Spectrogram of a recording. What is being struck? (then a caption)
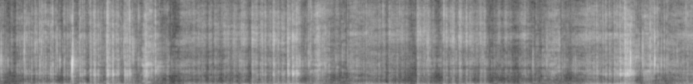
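Soap bar shaved with a blade. An oval, solid pink bar of soap with a black glitter rim is shaved with a utility knife blade, and the pink flakes pile up. Dry, crisp scraping and crumbly tearing sounds run continuously, with a low rumble underneath and bright, sharp accents near the start and the end.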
